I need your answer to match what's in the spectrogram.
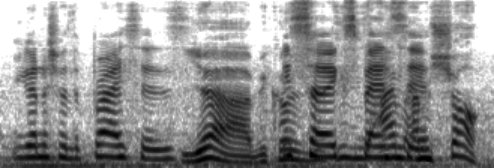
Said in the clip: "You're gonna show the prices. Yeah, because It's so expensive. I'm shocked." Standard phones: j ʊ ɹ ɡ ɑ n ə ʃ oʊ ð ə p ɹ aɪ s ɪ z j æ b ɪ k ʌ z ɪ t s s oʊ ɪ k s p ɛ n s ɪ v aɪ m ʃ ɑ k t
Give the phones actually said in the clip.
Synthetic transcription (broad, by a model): j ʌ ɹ ɡ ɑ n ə ʃ oʊ ð ə p ɹ aɪ s ɪ z j æ b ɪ k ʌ ɪ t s s oʊ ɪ k s p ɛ n s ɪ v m ʃ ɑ k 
